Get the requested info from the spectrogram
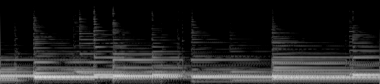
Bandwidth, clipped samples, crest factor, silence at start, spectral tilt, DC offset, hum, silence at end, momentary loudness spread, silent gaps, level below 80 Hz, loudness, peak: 9 kHz; under 0.1%; 12 dB; 0 s; -7 dB/octave; under 0.1%; none; 0 s; 6 LU; none; -68 dBFS; -20 LUFS; -6 dBFS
